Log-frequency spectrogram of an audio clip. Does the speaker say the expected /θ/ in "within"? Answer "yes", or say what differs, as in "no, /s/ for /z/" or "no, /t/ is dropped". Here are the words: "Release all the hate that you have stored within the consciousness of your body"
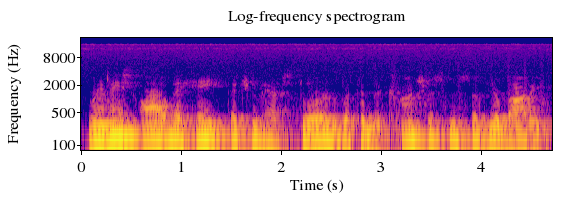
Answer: yes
